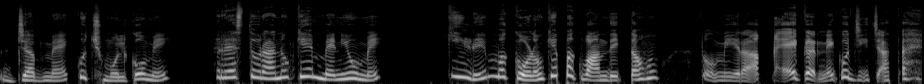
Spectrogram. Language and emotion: Urdu, disgusted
